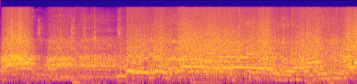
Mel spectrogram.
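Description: Live rap show: a backing track plays loud through the PA while a crowd of students shouts along. About a second and a half in, a held chord gives way to a pulsing beat with heavy bass.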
